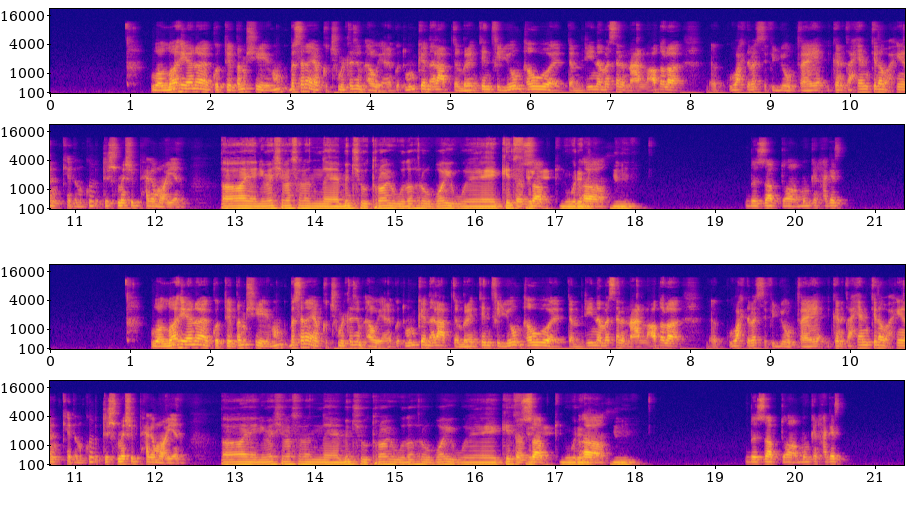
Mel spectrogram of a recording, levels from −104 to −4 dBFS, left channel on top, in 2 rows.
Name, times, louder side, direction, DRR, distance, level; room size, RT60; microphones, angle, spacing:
voice 1, 1.0-12.3 16.4-16.9 17.3-17.6 19.4-20.6, right 2 dB, 30° right, 1.4 m, -24 dB
sound 1, 3.6-9.0, left 1 dB, 75° right, 2.4 m, -32 dB
voice 2, 12.8-16.8 17.1-18.0, left 2 dB, 45° left, 0.5 m, -22 dB
10.0 x 3.6 x 3.0 m
head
